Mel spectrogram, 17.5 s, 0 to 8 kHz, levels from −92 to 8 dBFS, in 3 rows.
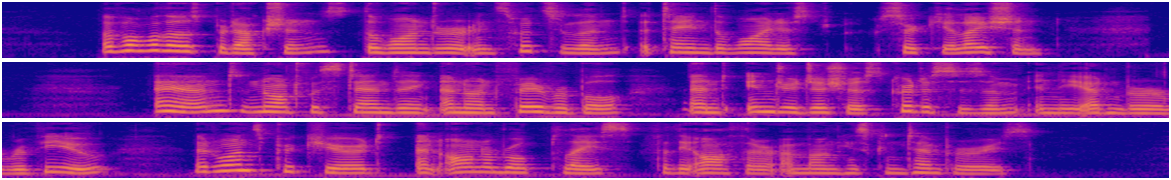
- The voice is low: No, high, 195 Hz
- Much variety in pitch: No, average, 3.7 semitones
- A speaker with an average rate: No, slow, 120 wpm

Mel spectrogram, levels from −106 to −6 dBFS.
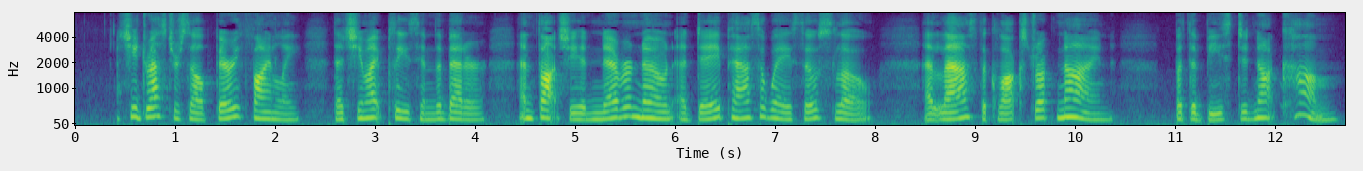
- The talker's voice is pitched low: No, medium, 185 Hz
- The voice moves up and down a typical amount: Yes, average, 3.9 semitones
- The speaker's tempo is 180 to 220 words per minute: No, average, 170 wpm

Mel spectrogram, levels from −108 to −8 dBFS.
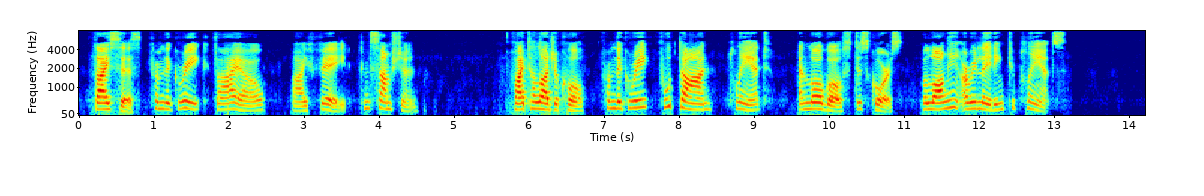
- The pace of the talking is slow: Yes, slow, 95 wpm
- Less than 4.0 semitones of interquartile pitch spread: Yes, average, 3.3 semitones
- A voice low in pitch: No, high, 220 Hz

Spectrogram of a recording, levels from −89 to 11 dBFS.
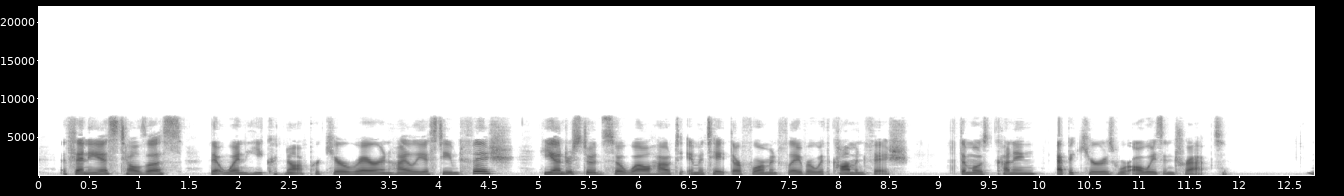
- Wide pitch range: No, average, 2.8 semitones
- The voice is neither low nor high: Yes, medium, 165 Hz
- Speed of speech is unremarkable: Yes, average, 170 wpm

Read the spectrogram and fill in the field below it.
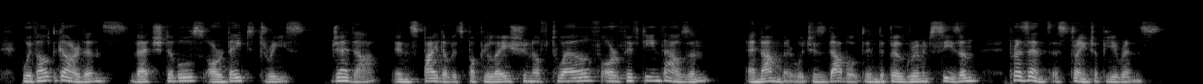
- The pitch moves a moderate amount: Yes, average, 4.7 semitones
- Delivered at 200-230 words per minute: No, average, 150 wpm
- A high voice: No, low, 135 Hz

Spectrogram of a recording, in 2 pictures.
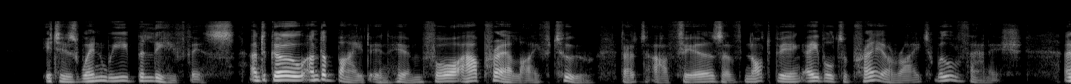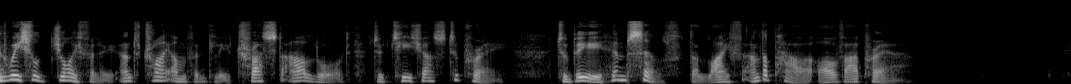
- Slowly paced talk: No, average, 150 wpm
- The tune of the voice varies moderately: No, wide, 7.5 semitones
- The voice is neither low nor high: Yes, medium, 145 Hz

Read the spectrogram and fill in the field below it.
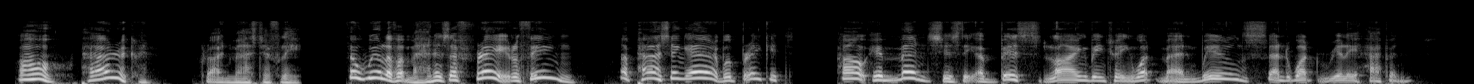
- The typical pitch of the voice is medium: Yes, medium, 175 Hz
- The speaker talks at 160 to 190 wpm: No, slow, 135 wpm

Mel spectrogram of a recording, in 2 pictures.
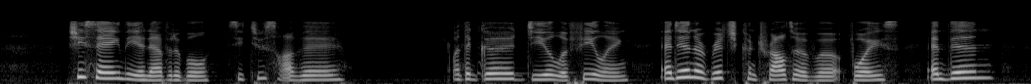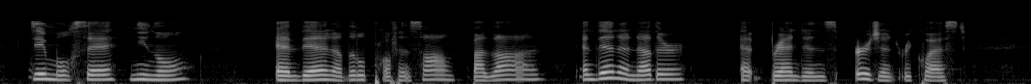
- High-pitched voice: Yes, high, 220 Hz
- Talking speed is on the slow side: Yes, slow, 115 wpm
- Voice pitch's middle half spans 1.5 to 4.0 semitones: Yes, average, 3.6 semitones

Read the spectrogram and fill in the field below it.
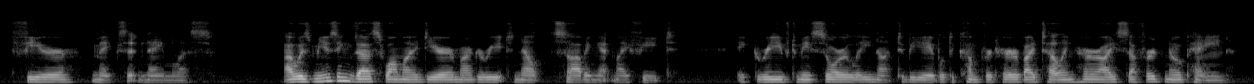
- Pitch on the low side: Yes, low, 110 Hz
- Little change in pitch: Yes, narrow, 1.3 semitones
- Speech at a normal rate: Yes, average, 170 wpm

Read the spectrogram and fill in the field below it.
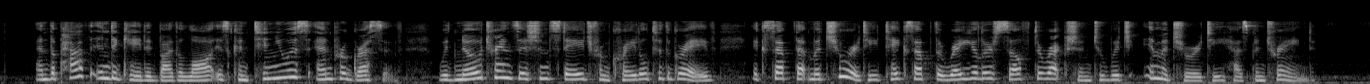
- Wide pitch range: No, average, 4.6 semitones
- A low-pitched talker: No, high, 235 Hz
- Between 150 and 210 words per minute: Yes, average, 160 wpm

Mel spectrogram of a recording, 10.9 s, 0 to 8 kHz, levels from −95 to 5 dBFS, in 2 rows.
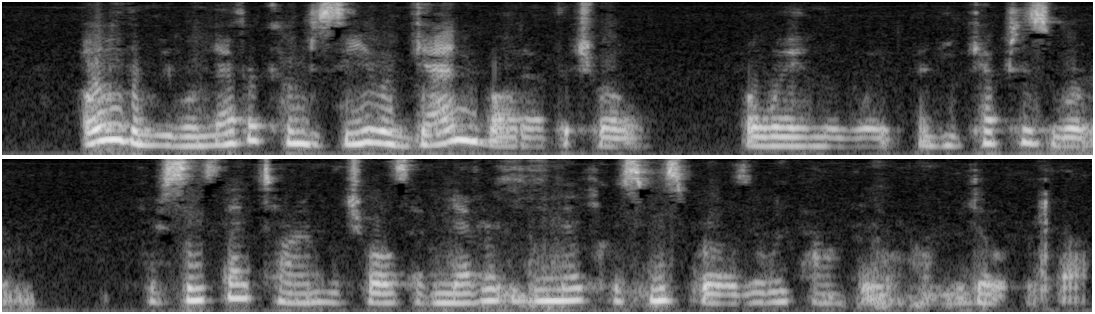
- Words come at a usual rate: No, fast, 215 wpm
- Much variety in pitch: No, average, 4.4 semitones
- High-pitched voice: Yes, high, 215 Hz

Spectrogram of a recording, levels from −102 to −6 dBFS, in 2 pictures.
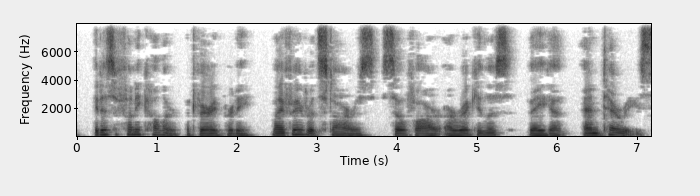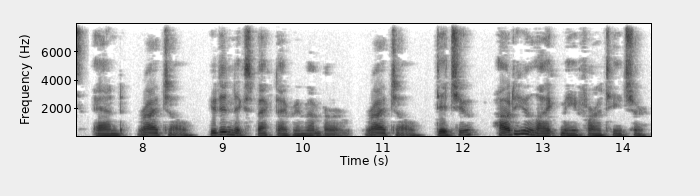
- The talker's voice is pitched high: No, low, 120 Hz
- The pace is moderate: Yes, average, 145 wpm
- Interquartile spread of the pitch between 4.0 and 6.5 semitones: No, average, 3.4 semitones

